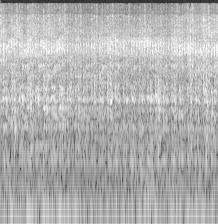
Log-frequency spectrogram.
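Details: Cummins diesel truck after the belt shredded because a replaced power steering pump sat an eighth inch too deep, now pulled back into position: smooth, even idle with steady low rumble and no belt rubbing, chirping or slapping.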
